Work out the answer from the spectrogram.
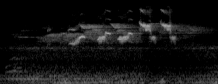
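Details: Eight-month-old double-collared seedeater singing in tui tui (vibro) style: a brief run of sharp, high whistled notes, several short chirps closely spaced and climbing toward the end over a quiet background.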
